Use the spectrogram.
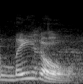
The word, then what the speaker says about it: ladle: Ladle, use a long A sound like pay and say, lay, ladle. Use a fast D and a short sound O like in table, ladle, ladle.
